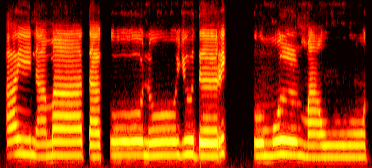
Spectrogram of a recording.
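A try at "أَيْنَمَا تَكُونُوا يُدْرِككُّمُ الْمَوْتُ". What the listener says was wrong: Ya, jangan yuderik tidak usah ngejut-ngejut. Yuderik kumul maut. Terus tidak tidak maut, tapi langsung kepada maut gitu ya.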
